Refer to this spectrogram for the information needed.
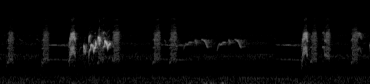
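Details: Sooty-headed bulbul sounds for luring wild birds: short, clipped chips and a quick twittering flourish, a lower wavering whistle in between, then more spaced chips.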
